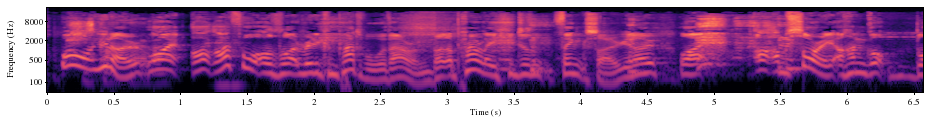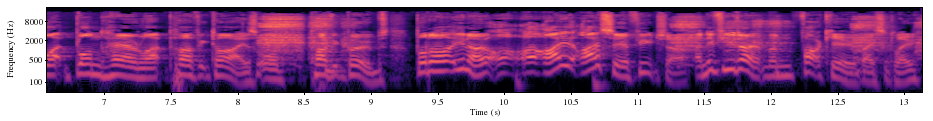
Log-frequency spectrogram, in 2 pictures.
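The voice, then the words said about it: Impression of Sharon. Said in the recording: “give us an impression of Sharon ... your favourite impression”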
